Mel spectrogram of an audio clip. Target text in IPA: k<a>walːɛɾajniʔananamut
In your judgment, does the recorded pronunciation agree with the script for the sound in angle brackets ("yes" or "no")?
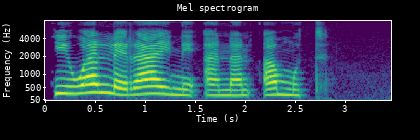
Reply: no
